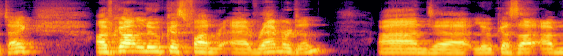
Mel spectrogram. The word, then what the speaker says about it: Remmerden: I've got Lucas van Remdan and uh Lucas I'm not sure if I completely butchered your name there but Framed.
